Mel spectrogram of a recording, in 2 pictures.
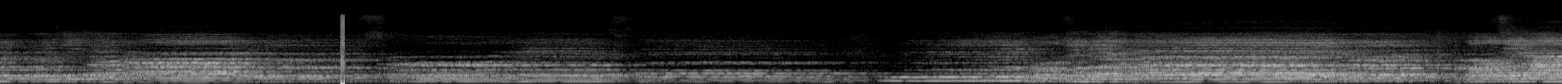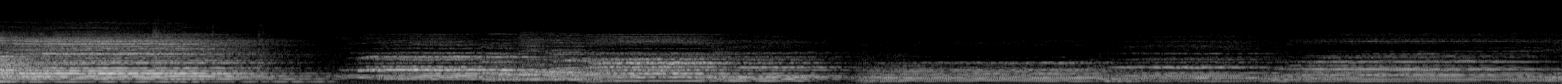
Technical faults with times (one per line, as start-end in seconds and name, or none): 3.41-3.46 file tags played as audio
